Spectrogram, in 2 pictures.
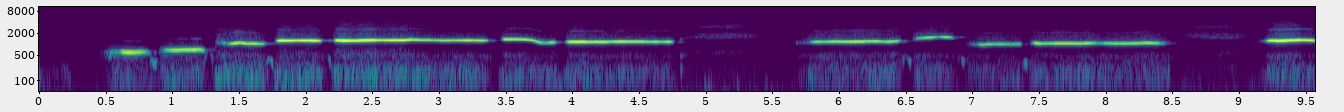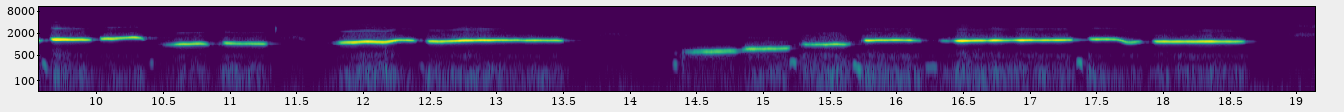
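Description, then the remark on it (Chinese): A person whistles a song melody alone, in clear, fairly loud phrases of steady mid-high notes with small upward slides, broken by brief pauses over about twenty seconds. “那口哨歌，唉，因为我真的想不到，只好来一个很。”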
